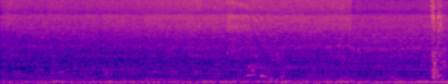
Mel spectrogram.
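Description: Shredded cabbage hits a hot pan for Kerala thoran, giving a steady close sizzle and hiss that holds for several seconds, with a brief clatter of a utensil near the end.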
